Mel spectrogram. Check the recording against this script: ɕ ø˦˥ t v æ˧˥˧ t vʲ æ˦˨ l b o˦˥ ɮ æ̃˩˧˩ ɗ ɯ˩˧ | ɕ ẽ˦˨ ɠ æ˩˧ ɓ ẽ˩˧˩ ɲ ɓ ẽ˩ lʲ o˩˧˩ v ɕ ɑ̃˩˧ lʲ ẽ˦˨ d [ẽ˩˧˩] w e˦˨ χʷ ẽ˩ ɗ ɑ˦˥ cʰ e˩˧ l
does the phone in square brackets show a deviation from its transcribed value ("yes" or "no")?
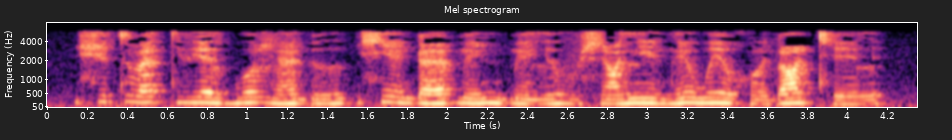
yes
